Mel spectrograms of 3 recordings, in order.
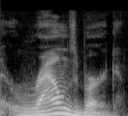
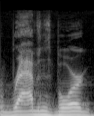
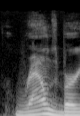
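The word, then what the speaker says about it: Ravnsborg: create some reasonable doubt jason roundsburg that's the way he pronounces it looks like more ravensborg but roundsburg is the way he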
